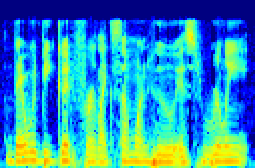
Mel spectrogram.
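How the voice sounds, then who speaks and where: Slightly high in pitch with little movement, this man speaks at normal speed in a warm tone, with no echo and the highs cut off. He is a psychic medium podcast host from Texas in the United States, giving an informal, earnest, rambling monologue of lengthy explanations.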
